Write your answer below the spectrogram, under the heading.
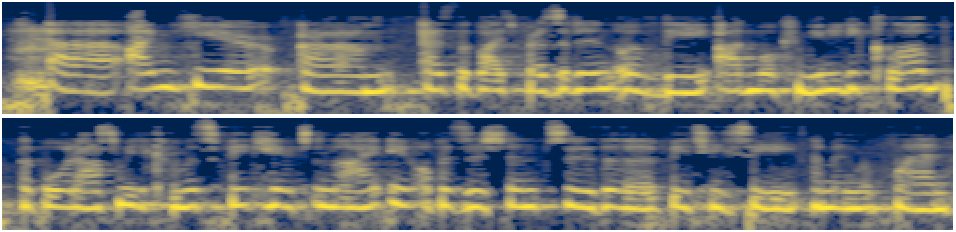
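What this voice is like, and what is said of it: Husky voice. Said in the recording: “I apologize for the husky voice. I'm recovering from laryngitis, ... better some husky voice for democracy.”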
